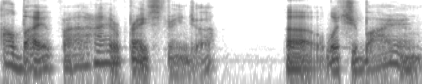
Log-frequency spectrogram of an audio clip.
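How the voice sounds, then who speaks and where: At a fairly slow pace, a man puts on a character voice pitched fairly high. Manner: imitation, self-described as terrible.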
